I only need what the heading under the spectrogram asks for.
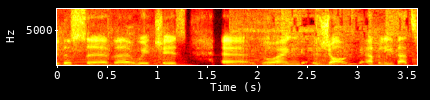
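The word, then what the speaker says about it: Huang Zhong: new Champion to the server which is uh Guang Jong I believe that's how you say his name yep it is hang zong he's is a one of the Fest ranged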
